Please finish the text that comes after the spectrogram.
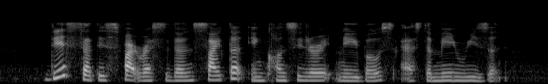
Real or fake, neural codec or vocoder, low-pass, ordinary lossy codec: fake; vocoder, 44.1 kHz, 80 mel bands, Vocos; 7.2 kHz; none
